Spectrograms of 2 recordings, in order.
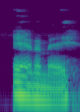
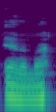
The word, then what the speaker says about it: anime: so there you go it is pronounced anime not enema uh so this is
